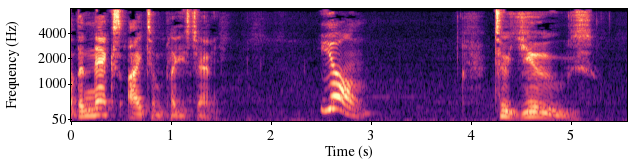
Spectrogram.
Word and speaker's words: 用: 用. To use. 用. To use. Fourth tone, yeah.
